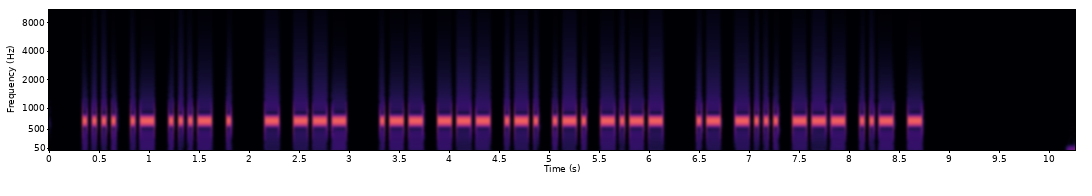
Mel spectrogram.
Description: Morse code, heard as a keyed tone, about 24 wpm, 700 Hz. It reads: HAVE TO WORRY ABOUT
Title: Speed-Racing - Sets of 5 Words 25wpm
